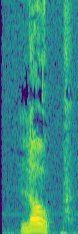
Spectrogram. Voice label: "loop", Dutch

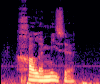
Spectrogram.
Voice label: "gallemieze", Dutch

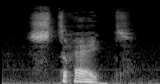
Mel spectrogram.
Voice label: "strijd", Dutch

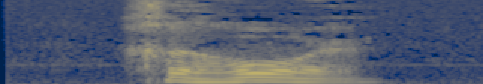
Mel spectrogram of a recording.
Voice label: "gehoor", Dutch

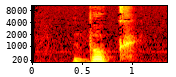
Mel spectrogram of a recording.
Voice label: "boek", Dutch

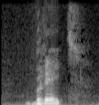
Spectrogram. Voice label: "breed", Dutch

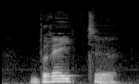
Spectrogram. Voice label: "breedte", Dutch

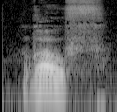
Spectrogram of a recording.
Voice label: "roof", Dutch

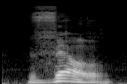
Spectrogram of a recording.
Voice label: "vel", Dutch

